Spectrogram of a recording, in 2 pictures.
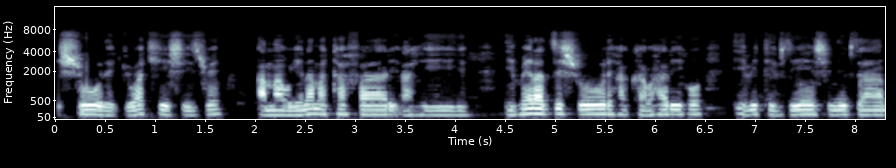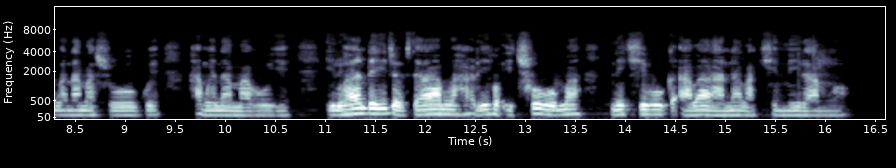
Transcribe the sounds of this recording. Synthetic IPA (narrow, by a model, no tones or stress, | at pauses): iʃuːɾe̞ɡɡuwakʰiʃid͡ʒwe̞ | a̰maβujenamatafaːɾḭʔaɦiːjeim̥he̞ɾaziʃuːɾe̞ɦakʰaβaɦaɾiɦo̞ | iβitʰivjiːnʃinivjaːmŋanamaʃuɡwe̞ | hamŋe̞namaβṵje | iɾuhaːnde̞jiːvjo̞vjaːmŋaɦaɾiɦo̞ʔit͡ʃuma | nikʰiβuɡa̰ʔaβaːnaβakʰiniɾamŋo̞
